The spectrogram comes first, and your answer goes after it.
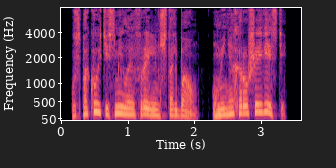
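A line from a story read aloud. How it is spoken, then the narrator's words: Thin little voice. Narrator (Russian): сказав тоненьким голоском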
